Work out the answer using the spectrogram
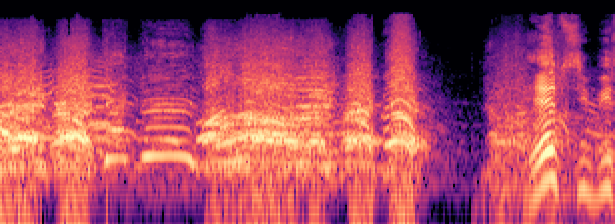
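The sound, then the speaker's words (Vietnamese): Erdogan supporters celebrate in the streets of Turkey after preliminary election results, with loud shouting and chanting crowd voices in bursts. The noise dips briefly near the end, then the cheering rises again. “Trong khi đó, những người ủng hộ ông Erdogan đã đổ ra đường để ăn mừng sau khi Ủy ban bầu cử tối cao Thổ Nhĩ Kỳ công bố kết quả bỏ phiếu sơ bộ.”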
